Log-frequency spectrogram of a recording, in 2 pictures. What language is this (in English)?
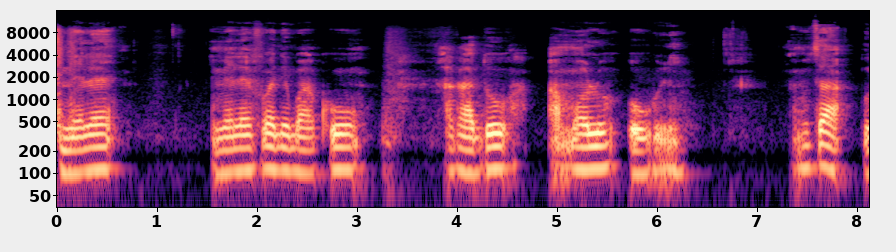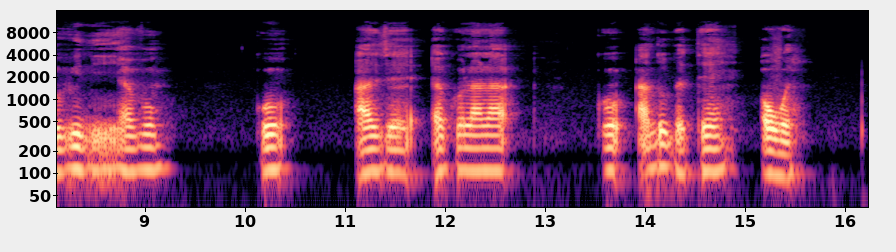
Ikposo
